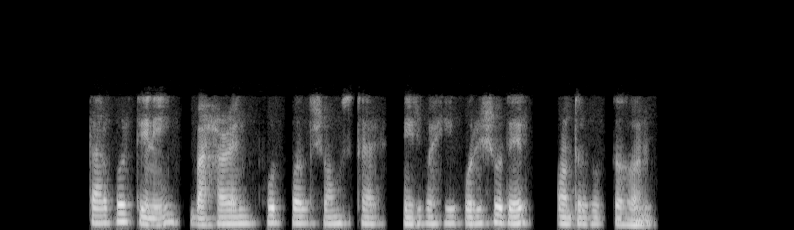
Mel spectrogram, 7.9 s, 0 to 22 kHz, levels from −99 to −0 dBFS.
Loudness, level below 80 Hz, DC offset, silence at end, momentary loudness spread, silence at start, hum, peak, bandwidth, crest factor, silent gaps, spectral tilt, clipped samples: -21 LUFS; -44 dBFS; under 0.1%; 1.4 s; 7 LU; 0.9 s; none; -4 dBFS; 4.1 kHz; 18 dB; 1.84-1.89 s, 3.87-4.02 s, 5.36-5.56 s, 6.08-6.12 s; -13 dB/octave; under 0.1%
